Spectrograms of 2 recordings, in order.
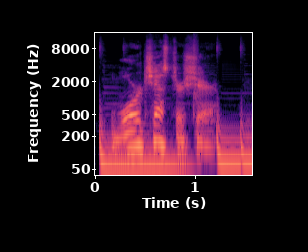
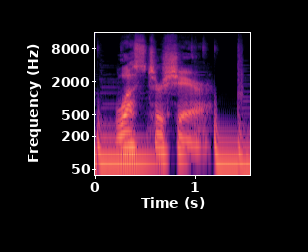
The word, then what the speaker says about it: Worcestershire: If you try sounding it out, you might say something like Worcestershire, but that's not even close. The correct pronunciation is more like Worcestershire. It comes from Worcester, a historic city in England, and like many English place names, the spelling doesn't match the way it's spoken.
